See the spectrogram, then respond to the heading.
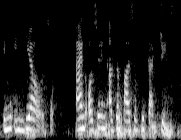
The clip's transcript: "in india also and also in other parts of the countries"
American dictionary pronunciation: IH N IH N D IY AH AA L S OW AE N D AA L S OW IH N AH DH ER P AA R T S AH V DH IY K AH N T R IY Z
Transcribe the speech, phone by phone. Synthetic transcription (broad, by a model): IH N IH N D IY AH AA L S OW AE N D AA L S OW IH N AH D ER P AA R T S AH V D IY K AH N T R IY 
